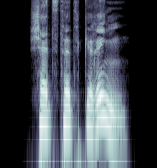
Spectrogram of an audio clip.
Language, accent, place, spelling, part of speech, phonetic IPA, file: German, Germany, Berlin, schätztet gering, verb, [ˌʃɛt͡stət ɡəˈʁɪŋ], De-schätztet gering.ogg
- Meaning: 1. inflection of geringschätzen: second-person plural preterite 2. inflection of geringschätzen: second-person plural subjunctive II 3. inflection of gering schätzen: second-person plural preterite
